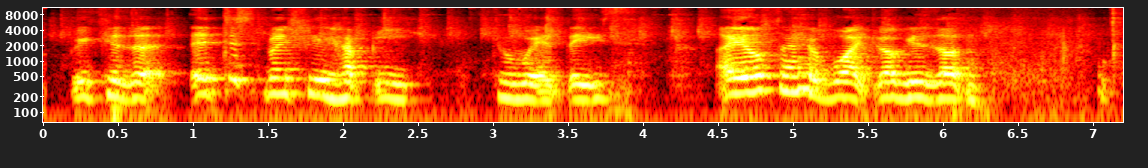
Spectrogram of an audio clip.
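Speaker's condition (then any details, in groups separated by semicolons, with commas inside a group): Cerebral palsy; uses wheelchair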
